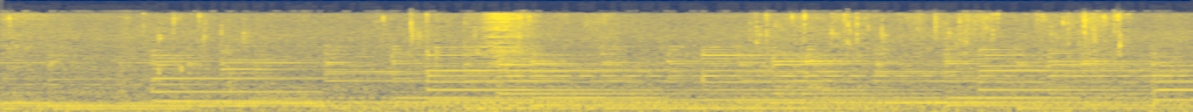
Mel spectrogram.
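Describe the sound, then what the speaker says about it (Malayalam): Wet, squishy hand-mixing of masala into raw chicken, a steady close squelching with a faint tonal hum behind it and no speech. "ഞാൻ മസാല നന്നായിട്ട് ഇതിൽ മിക്സ് ചെയ്തെടുത്തിട്ടുണ്ട്"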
